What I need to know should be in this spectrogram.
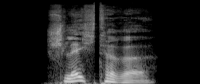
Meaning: inflection of schlecht: 1. strong/mixed nominative/accusative feminine singular comparative degree 2. strong nominative/accusative plural comparative degree
- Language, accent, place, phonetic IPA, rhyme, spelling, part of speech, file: German, Germany, Berlin, [ˈʃlɛçtəʁə], -ɛçtəʁə, schlechtere, adjective, De-schlechtere.ogg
